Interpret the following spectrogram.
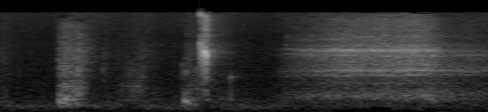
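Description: Faint camera-handling noise: a few soft rustles and one sharp click about a second in, then a short soft hiss near the end.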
